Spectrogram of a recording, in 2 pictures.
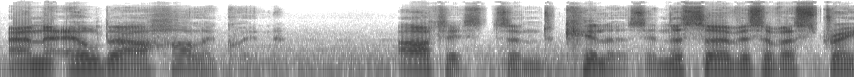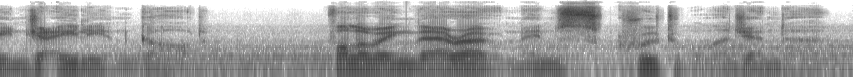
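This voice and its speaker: A man's voice: medium pitch, animated, moderate pace, fairly bright tone, a little hiss or hum, lightly acted. A man playing a stern, ruthless human inquisitor in a video game, with a blunt, authoritative delivery. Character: stern, commanding male human Inquisitor psyker, ruthless investigator. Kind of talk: dramatic video game acting.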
